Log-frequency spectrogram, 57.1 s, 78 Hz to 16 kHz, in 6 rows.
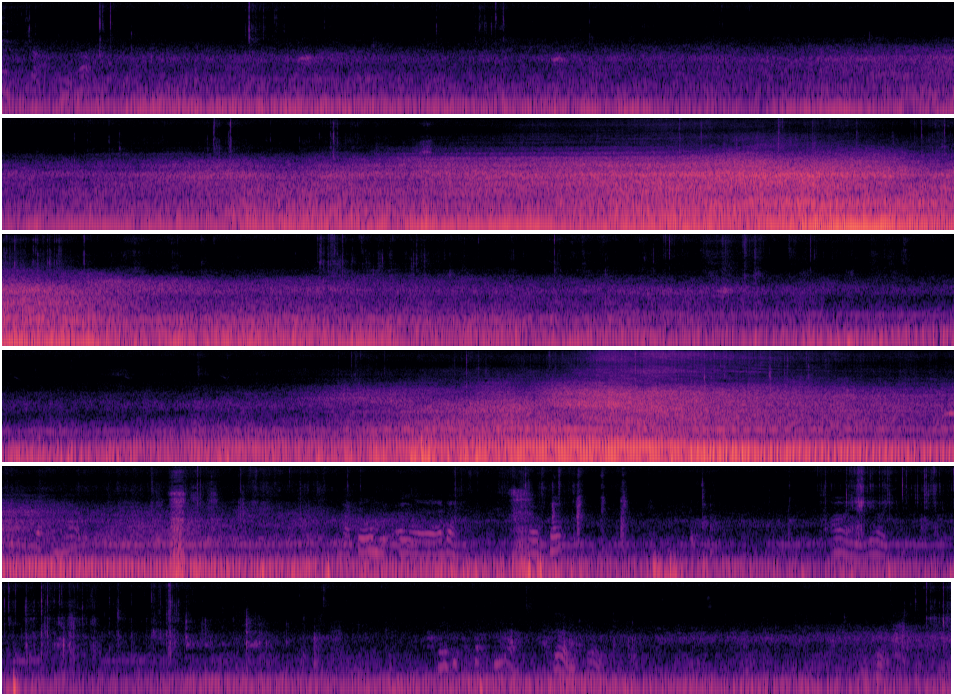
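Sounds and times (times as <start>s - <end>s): vehicles passing on road: 0.0s - 57.0s.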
